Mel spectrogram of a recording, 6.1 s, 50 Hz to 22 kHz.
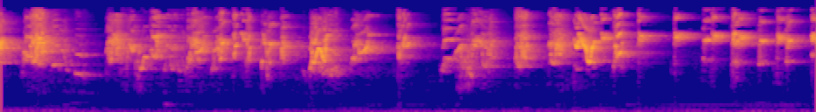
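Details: Nonstop shrill lovebird chatter, scratchy notes tumbling over one another for six seconds, recorded in August 2019 with little engine or human noise.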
